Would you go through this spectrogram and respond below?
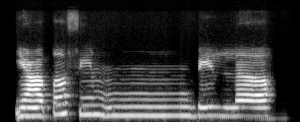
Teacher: Pronunciándola por la nariz. Termina sonando un sonido de mim muy tímido. No es muy claro la pronunciación de la mim. · Está sucediendo lo mismo, en este caso hay que aplicar ikhfa, así que cuando pronuncie la mim, tengo que pronunciarla por la nariz y ojalá también insistir 2 tiempos.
